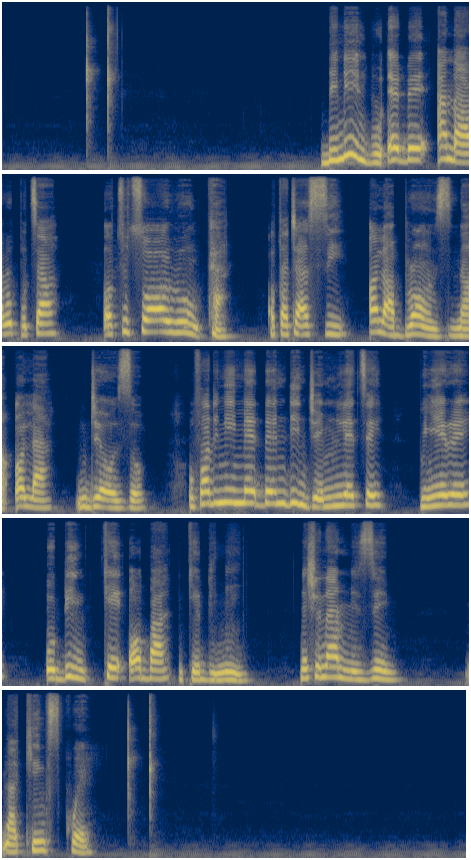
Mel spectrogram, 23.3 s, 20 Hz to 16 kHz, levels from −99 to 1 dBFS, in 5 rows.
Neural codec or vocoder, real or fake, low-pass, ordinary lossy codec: codec, 44.1 kHz, 2.6 kbps, SNAC; fake; 14.4 kHz; none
